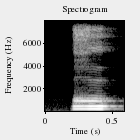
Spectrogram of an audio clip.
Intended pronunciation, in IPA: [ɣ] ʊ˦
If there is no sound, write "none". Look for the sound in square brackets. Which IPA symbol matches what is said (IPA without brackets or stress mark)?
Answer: ɣ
